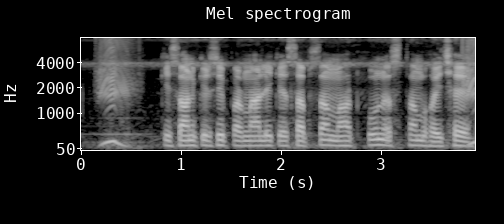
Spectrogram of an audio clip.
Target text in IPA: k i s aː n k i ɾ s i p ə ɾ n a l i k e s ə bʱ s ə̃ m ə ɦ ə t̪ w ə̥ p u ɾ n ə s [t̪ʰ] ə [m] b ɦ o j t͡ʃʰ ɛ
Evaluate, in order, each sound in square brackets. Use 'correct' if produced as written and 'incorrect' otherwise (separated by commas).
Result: correct, correct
